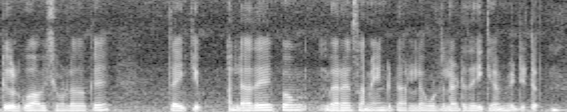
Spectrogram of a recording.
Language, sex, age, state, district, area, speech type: Malayalam, female, 45-60, Kerala, Pathanamthitta, rural, spontaneous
